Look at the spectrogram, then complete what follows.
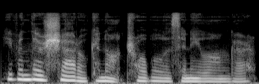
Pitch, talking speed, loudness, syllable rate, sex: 160 Hz, 185 wpm, -15 LUFS, 5.7 syllables/s, female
